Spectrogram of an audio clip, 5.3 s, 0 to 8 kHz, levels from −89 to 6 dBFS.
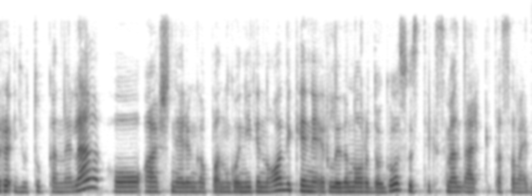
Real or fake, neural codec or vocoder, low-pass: real; none; 7.2 kHz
